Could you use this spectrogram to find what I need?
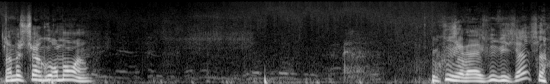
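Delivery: speaking while chewing, mouth full. Addressing viewers while eating a marshmallow teddy bear, talking with mouth full. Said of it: "Désolé, je suis en train de manger mon nounours".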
